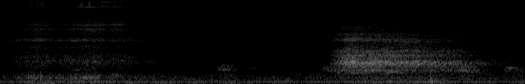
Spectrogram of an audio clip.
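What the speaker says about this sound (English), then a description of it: "breathe in kind of loud with our noses and then breathe out with our mouths." Loud breaths drawn in through the nose and pushed out through the mouth during a Sunday school breathing exercise, a long airy exhale followed by a fuller rushing breath, close and clear over quiet room noise.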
